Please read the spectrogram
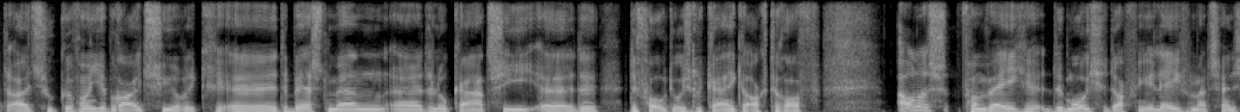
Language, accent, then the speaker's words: Dutch; Maastricht, Limburg, Netherlands; Ik kom zelf van Maastricht af, dus echt een Bourgondier.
